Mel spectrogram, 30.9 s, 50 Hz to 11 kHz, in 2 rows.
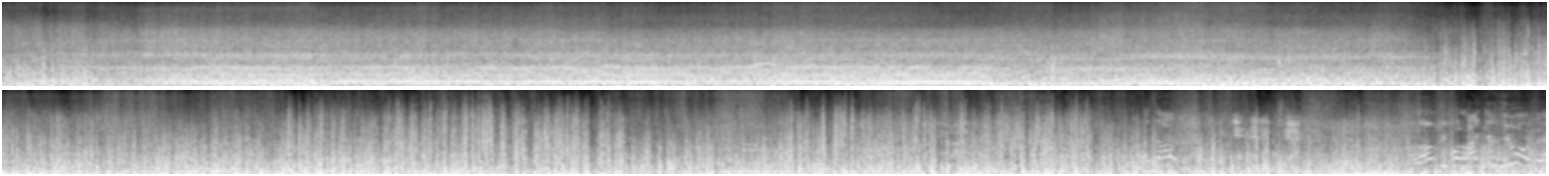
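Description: Motorboat running at speed: a steady engine tone over rushing water and wind on the microphone. After about ten seconds the engine tone shifts and fades, and by about 14 seconds mostly wind and water noise remains.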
